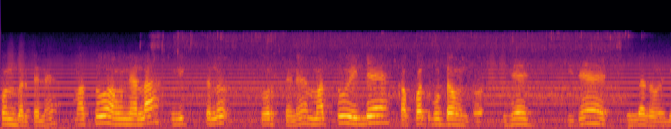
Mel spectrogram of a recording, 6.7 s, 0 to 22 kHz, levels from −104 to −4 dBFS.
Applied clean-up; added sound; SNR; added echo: none; Water tap, faucet / Water + Trumpet; 16 dB; none.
